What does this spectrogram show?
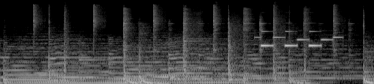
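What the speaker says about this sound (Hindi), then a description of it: "विहान का फोन आ रहा है" An incoming call sets off a phone ringtone in a family home: a loud, close melodic tune of repeating tones that plays alone for several seconds.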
